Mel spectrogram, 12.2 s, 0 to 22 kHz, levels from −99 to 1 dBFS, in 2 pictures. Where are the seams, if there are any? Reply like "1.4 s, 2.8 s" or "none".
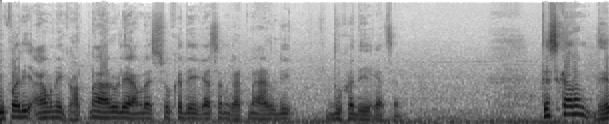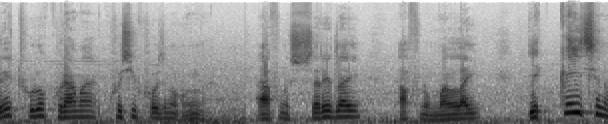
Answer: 8.5 s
